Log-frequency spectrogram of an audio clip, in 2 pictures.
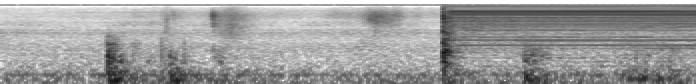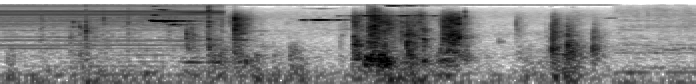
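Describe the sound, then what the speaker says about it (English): A door opens in a tense crime drama scene, with a creaking scrape and shuffling movement followed by a couple of louder clattering knocks, heard fairly close with no talk. "Now open the goddamn door."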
